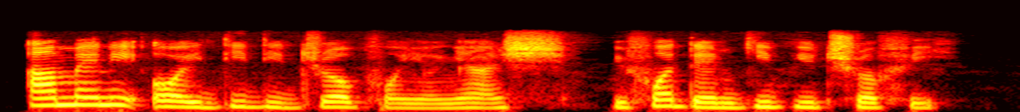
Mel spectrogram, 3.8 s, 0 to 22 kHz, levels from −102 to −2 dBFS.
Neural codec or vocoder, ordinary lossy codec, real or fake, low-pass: none; none; real; 7.2 kHz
